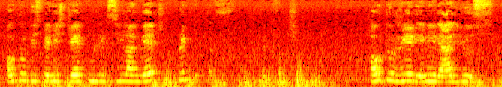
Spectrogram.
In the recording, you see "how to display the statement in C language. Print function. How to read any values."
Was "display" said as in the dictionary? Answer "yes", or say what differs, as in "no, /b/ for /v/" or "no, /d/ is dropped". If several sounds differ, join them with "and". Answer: no, /l/ is dropped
